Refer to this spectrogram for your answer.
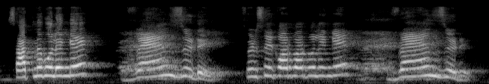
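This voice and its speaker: High-pitched, bright-voiced Indian woman teaching. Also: little pitch movement. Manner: addresses students as beta, asks questions and drills answers; slows down and stretches out example sentences. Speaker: English grammar teacher. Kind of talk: classroom grammar lesson for exam students.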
